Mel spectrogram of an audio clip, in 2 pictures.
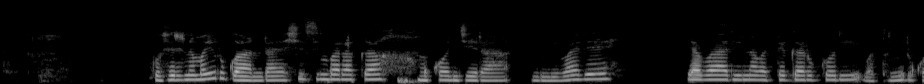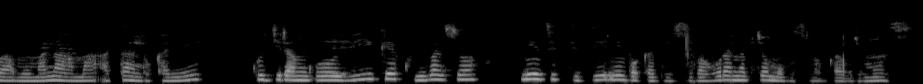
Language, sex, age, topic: Kinyarwanda, female, 36-49, government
